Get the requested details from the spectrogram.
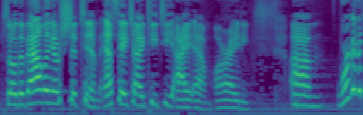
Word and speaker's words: shittim: Accent, I'm going to say the word, shittim. S-H-I-T-T-I-M.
